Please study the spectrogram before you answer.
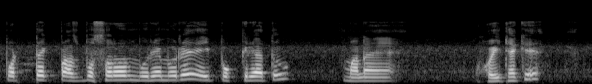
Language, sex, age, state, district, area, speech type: Assamese, male, 60+, Assam, Goalpara, urban, spontaneous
